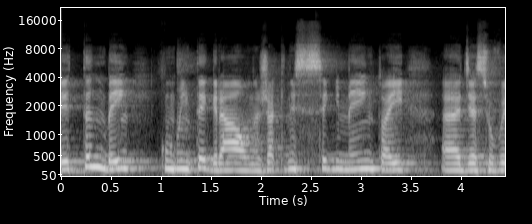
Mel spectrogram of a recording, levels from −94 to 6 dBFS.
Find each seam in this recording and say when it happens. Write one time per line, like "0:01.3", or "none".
0:01.2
